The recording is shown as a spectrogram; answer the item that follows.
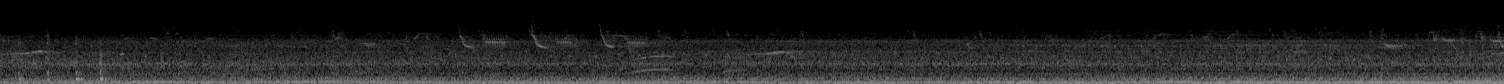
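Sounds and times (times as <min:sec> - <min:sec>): soft knocks: 0:00.0 - 0:01.4
birds chirping: 0:00.0 - 0:15.0
distant diesel locomotive rumble: 0:00.0 - 0:15.0.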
